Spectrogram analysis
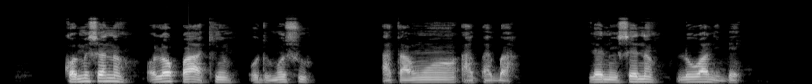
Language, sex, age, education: Yoruba, male, 30-45, tertiary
